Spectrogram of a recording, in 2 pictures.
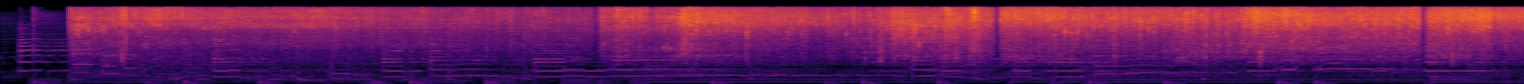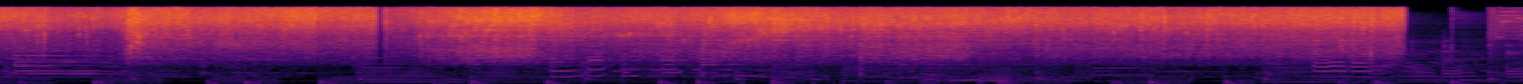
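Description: Skin-on salmon fillets frying in hot oil in a cast iron skillet, a steady sizzle that gets louder about four seconds in and stops abruptly near the end.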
